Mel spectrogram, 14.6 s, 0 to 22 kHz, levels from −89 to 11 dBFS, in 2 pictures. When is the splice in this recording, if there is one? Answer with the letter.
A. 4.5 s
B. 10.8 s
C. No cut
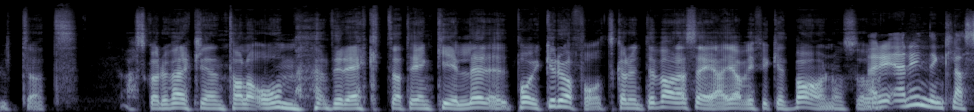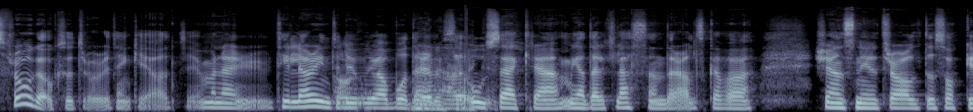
C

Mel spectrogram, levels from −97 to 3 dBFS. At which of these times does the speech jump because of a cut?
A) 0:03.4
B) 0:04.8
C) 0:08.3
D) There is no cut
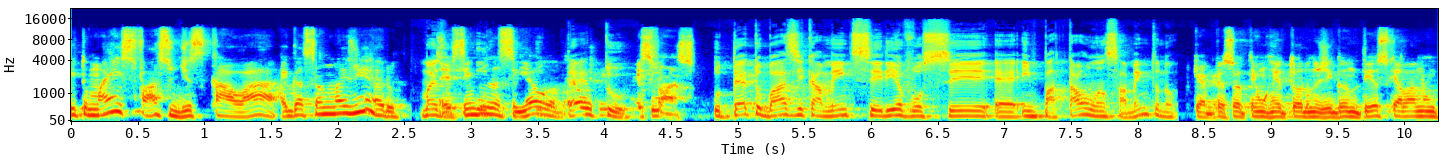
C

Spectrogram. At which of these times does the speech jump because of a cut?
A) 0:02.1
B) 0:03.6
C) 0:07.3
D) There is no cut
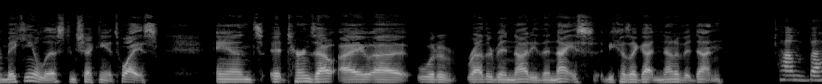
D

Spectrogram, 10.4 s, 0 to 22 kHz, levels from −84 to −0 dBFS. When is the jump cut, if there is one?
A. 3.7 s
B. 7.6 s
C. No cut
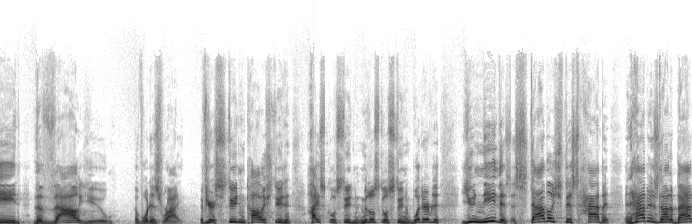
C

